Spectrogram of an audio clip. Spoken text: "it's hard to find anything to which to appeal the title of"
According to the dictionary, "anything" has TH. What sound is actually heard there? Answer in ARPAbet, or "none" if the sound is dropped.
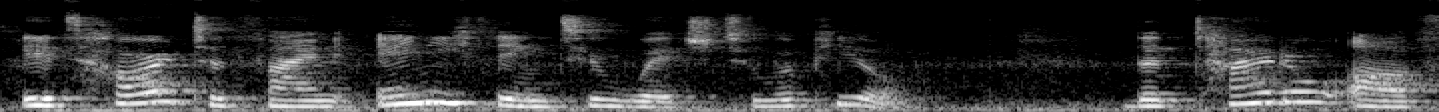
TH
